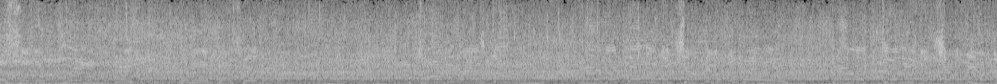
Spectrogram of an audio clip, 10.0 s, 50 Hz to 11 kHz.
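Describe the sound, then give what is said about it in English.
A huge crowd roars and cheers nonstop as Bernard Dunn becomes a boxing world champion in March 2009, a dense wall of many shouting voices with rising and falling yells, loud and sustained for the whole stretch. “Did you hear the noise of the crowd?”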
